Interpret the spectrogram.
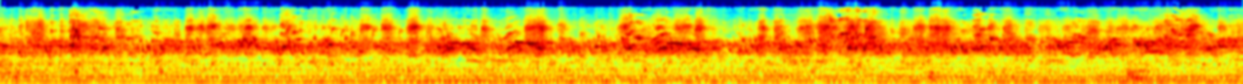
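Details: Constant twittering from a gathering of budgerigars: high warbles, clicks and scratchy squawks overlap densely from start to finish at an even loudness.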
